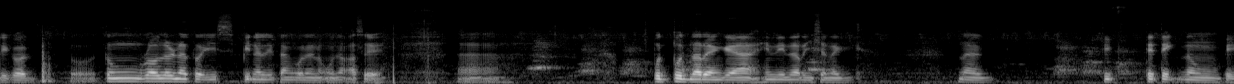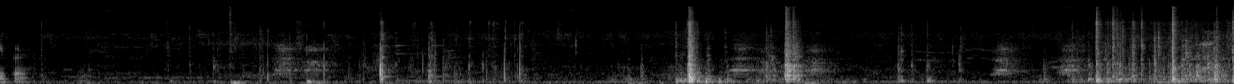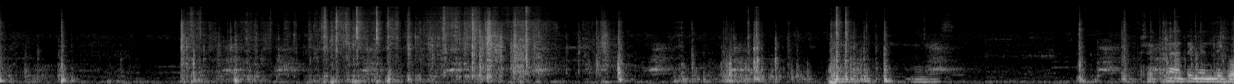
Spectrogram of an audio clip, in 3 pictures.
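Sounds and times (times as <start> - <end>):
rubbing and rattling against mat: 18.5 - 33.7
plastic printer casing handled: 23.0 - 25.5, 26.5 - 33.7.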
